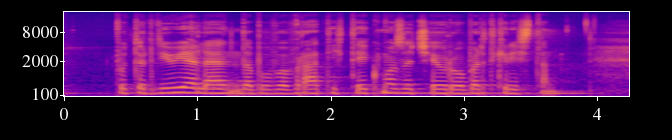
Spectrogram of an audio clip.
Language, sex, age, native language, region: Slovenian, female, 18-29, Slovenian, Savinja region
